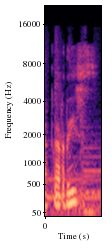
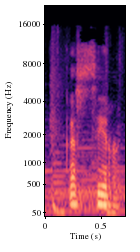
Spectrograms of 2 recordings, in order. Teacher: kata keris terkadang diucapkan sebagai kesir, di mana posisi konsonan R dan S bergeser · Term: perubahan bunyi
